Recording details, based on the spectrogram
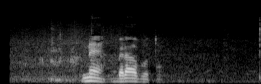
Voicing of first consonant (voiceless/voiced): voiced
